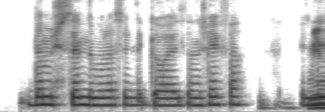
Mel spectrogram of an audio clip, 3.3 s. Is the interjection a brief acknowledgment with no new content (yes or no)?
no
